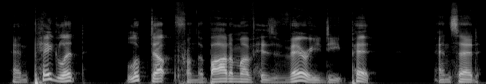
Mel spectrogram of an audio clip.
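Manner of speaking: usual speaking voice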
